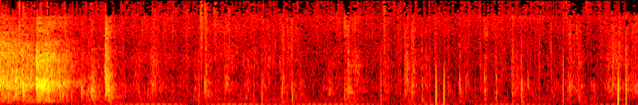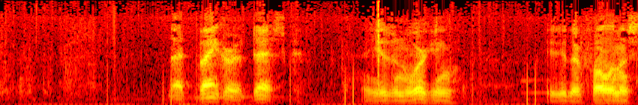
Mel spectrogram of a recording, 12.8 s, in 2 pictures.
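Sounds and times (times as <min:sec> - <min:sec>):
horse hooves walking slowly: 0:00.0 - 0:07.5
speech: 0:08.2 - 0:09.4, 0:10.1 - 0:11.0, 0:11.9 - 0:12.7.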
